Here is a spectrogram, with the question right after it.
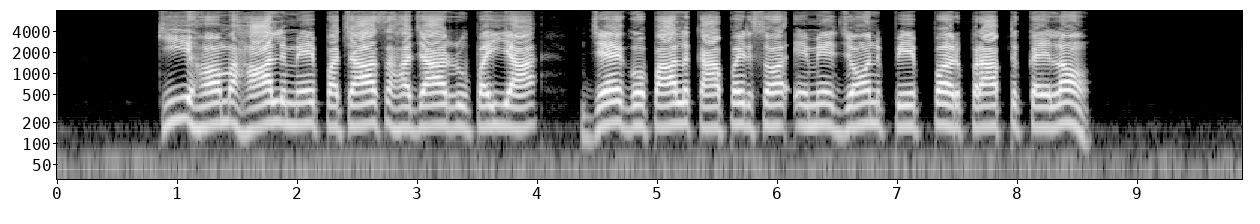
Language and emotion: Maithili, neutral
